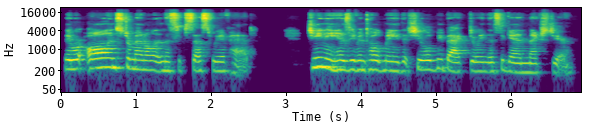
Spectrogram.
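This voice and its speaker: A woman's voice: mid-range voice, fairly even intonation, moderate pace, a little mellow, reverberant, low-quality recording. A woman delivering a prepared announcement to a congregation as a church campaign speaker.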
